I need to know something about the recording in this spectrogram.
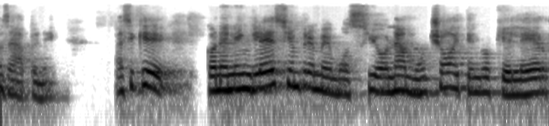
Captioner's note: Sandra speaking Spanish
